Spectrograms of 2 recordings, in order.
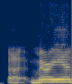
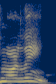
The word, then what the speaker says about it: Marlene: Christian could I ask Maryanne is your name Maryanne or do you pronounce it differently no it's Marlene Marlene just call me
